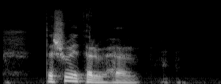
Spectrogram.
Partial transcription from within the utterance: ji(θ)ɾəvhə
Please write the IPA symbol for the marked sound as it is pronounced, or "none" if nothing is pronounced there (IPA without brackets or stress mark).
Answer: θ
